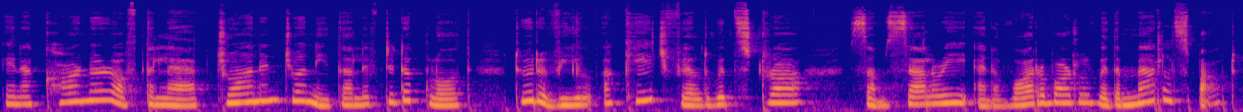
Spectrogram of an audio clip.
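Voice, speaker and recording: A woman reading a children's story aloud in an expressive, breathy voice. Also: a little high, normal speed, few pauses. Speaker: children's story reader, channel host.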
